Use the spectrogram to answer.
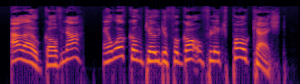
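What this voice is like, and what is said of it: Put-on Cockney accent. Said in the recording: “I figure I ought to talk like this for the whole bleeding podcast... my Cockney accent”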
